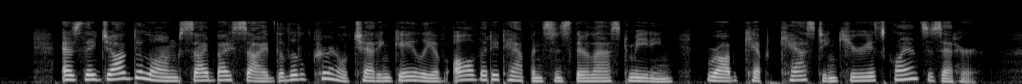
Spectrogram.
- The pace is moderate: Yes, average, 165 wpm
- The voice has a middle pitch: Yes, medium, 180 Hz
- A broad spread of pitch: Yes, wide, 5.7 semitones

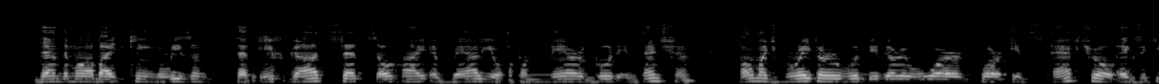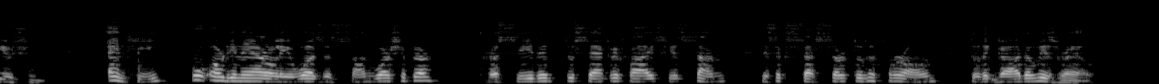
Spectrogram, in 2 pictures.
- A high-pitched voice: No, low, 135 Hz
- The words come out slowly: Yes, slow, 130 wpm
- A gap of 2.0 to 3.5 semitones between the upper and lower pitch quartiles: Yes, average, 2.9 semitones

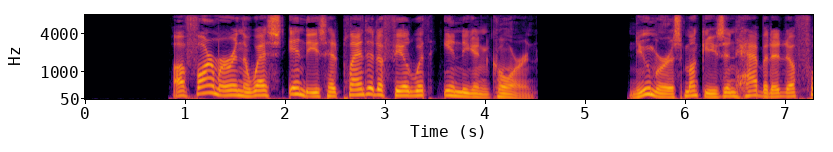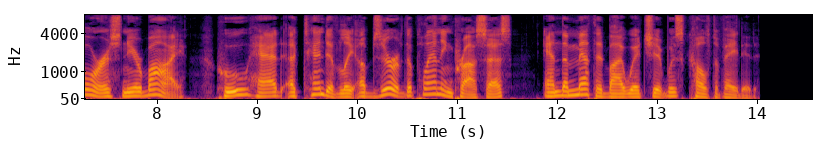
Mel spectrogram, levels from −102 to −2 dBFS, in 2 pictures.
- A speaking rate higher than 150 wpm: No, average, 145 wpm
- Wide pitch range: Yes, wide, 6.1 semitones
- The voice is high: No, medium, 140 Hz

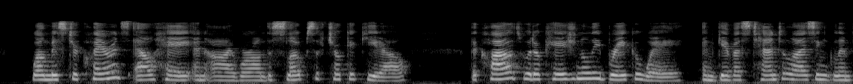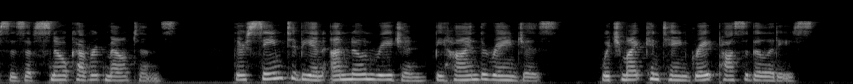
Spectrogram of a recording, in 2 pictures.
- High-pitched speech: Yes, high, 215 Hz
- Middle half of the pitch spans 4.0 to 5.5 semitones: No, average, 3.3 semitones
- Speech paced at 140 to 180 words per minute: Yes, average, 150 wpm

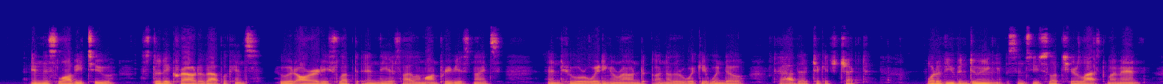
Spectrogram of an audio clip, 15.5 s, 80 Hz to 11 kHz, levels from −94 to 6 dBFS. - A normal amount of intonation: No, narrow, 1.6 semitones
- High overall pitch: No, very low, 80 Hz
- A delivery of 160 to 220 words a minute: Yes, average, 175 wpm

